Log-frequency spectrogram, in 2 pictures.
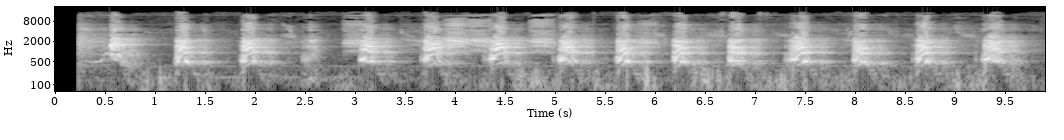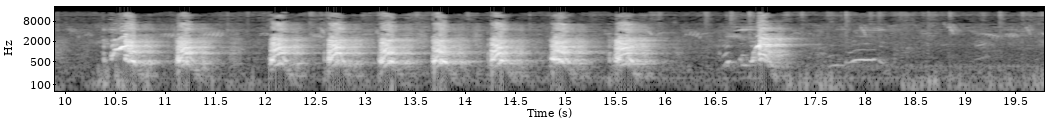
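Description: A large dog barking angrily and repeatedly, a long run of sharp barks about two a second, with short breaks about ten seconds in and near the end.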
